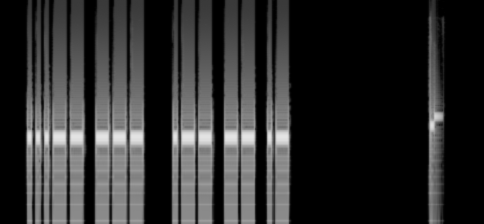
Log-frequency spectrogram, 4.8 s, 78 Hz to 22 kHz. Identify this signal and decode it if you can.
Morse code, heard as a keyed tone, about 28 wpm, 700 Hz. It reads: 3O WMA
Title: Winter Field Day Exchanges Encore 28wpm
